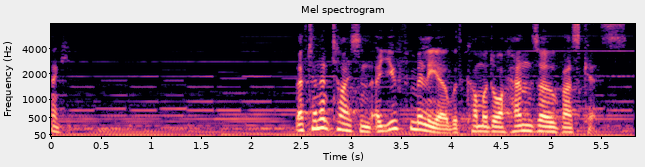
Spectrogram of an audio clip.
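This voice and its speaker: An actor playing a formal, courteous, shrewd commanding official who speaks deliberately in a sci-fi audio drama. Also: male voice, mid-range voice, big pitch swings, a little mellow, faint music behind, lightly acted. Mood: grave, courteous.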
